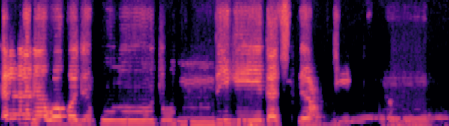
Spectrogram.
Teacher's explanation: Jadi kalau kita mau praktek al-ana yang dibaca dengan ibdal. Berarti kalau dibaca ibdal panjangnya 6 harakat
